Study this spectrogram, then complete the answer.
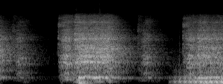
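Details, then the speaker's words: Yamaha Raptor 250 ATV after clutch rebuild, in neutral with choke on: harsh grinding bursts with chattering low thump during cranking; bad starter suspected, starter clutch also doubted. Starter grinding noise. "we do have a starter problem looks like i'm gonna have to buy another starter for it the starter sounds like garbage"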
